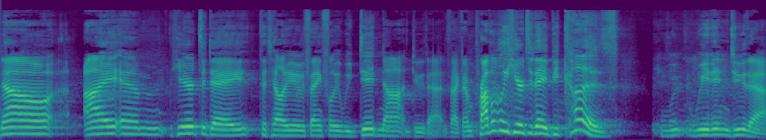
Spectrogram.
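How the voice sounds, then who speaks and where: A high-pitched man with an American accent speaks at a fairly slow pace with lively intonation, in a very clean recording with a silent background. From Warsaw, Indiana (US Midwest). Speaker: pastor. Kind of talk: sermon.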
